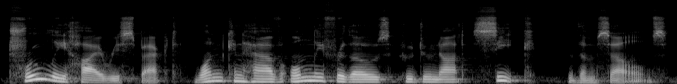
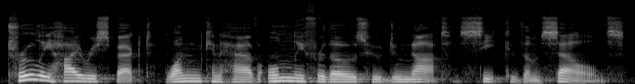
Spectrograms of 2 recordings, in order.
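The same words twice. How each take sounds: First: The word seek is strongly emphasized. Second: No word is given special emphasis. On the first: "The emphasis is on seek" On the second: "I'm going to read the quote without the emphasis"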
